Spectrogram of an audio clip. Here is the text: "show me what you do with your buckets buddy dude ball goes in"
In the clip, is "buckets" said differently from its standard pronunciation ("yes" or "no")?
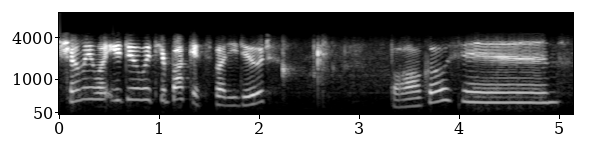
no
